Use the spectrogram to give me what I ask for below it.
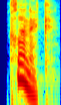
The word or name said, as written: clinic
